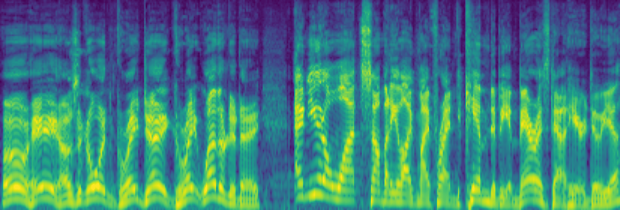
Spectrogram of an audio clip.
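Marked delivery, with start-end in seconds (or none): 0.0-2.6 silly goofy voice. Joking about making a belly talk: silly talking-tummy voice. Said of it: "make it talk. Like".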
